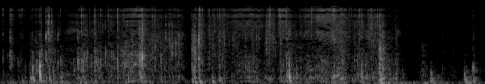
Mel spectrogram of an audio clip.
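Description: Diamond painting kit packaging crinkling and rustling as it is handled and unpacked by hand, in a run of irregular rustles that dies down about four seconds in.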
